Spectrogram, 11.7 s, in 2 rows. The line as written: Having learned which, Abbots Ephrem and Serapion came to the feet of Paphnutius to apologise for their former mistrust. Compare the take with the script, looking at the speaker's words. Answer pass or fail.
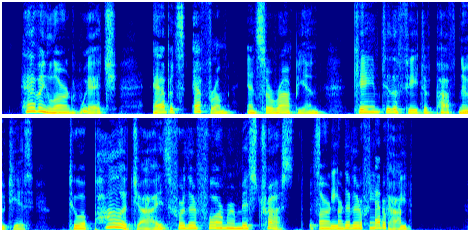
fail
